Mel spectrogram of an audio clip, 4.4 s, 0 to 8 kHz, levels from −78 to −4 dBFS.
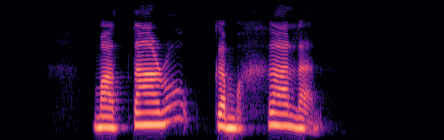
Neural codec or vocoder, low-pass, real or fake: none; 7.2 kHz; real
